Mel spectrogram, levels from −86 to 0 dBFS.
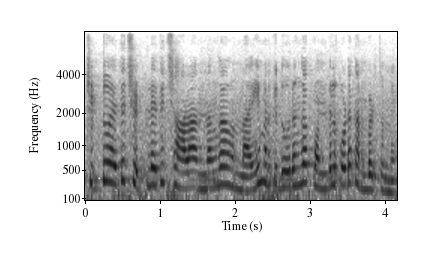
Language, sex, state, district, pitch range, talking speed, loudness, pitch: Telugu, female, Andhra Pradesh, Visakhapatnam, 235-300 Hz, 175 wpm, -15 LUFS, 265 Hz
